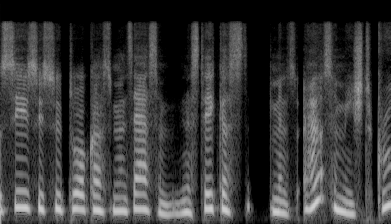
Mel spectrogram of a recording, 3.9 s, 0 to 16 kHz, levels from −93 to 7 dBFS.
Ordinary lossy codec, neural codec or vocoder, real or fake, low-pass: MP3, 96 kbps; codec, 16 kHz in and 24 kHz out, 0.9 kbps, LongCat-Audio-Codec, four codebook decoder; fake; 10.8 kHz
